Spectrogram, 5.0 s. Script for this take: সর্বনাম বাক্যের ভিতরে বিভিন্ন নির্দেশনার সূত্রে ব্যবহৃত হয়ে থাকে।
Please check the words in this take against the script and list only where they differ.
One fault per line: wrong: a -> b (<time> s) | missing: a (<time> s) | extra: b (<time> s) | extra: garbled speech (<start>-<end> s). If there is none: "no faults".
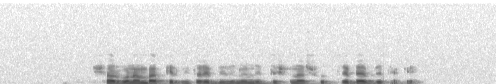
missing: হয়ে (3.9 s)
